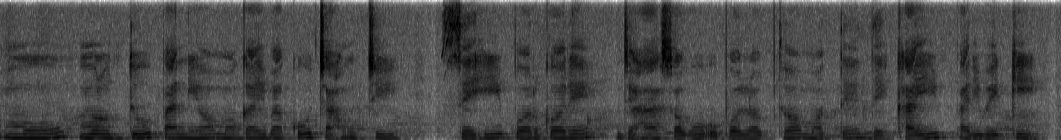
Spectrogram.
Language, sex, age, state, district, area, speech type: Odia, female, 30-45, Odisha, Mayurbhanj, rural, read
